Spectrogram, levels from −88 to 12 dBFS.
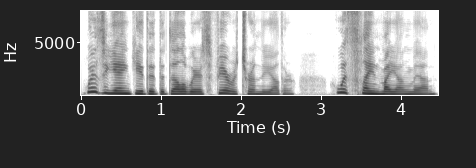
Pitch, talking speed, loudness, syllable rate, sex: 220 Hz, 230 wpm, -16 LUFS, 6.4 syllables/s, female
